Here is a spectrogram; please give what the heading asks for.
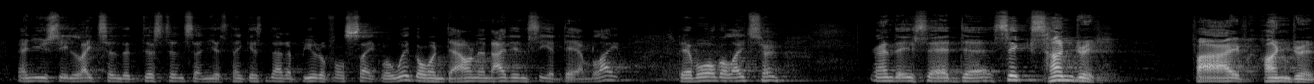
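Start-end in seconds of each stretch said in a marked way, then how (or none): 9.9-13.2 slow, raised, creaky robotic computer voice. Retelling a plane landing at Kennedy Airport, imitating a computer voice. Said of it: "a computer voice".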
